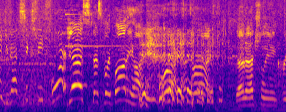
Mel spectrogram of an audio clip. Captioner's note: laughs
